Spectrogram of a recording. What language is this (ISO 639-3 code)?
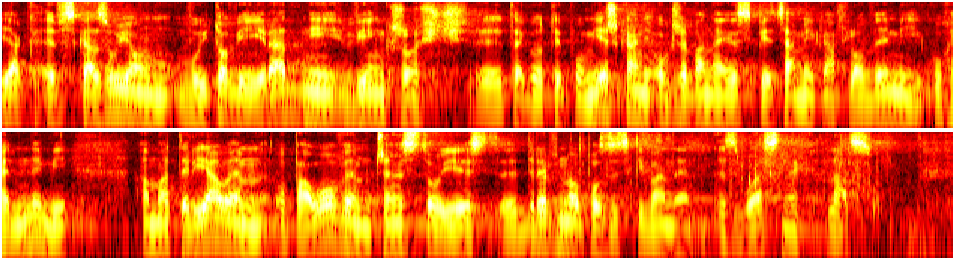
pol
